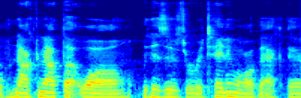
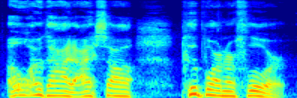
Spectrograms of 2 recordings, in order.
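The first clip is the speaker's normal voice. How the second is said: higher, louder scandalized quote; mock shocked; 4 semitones higher, 5 dB louder than usual. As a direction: imitate an aghast gossip reporting a find. Quoting a shocked community commenter.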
